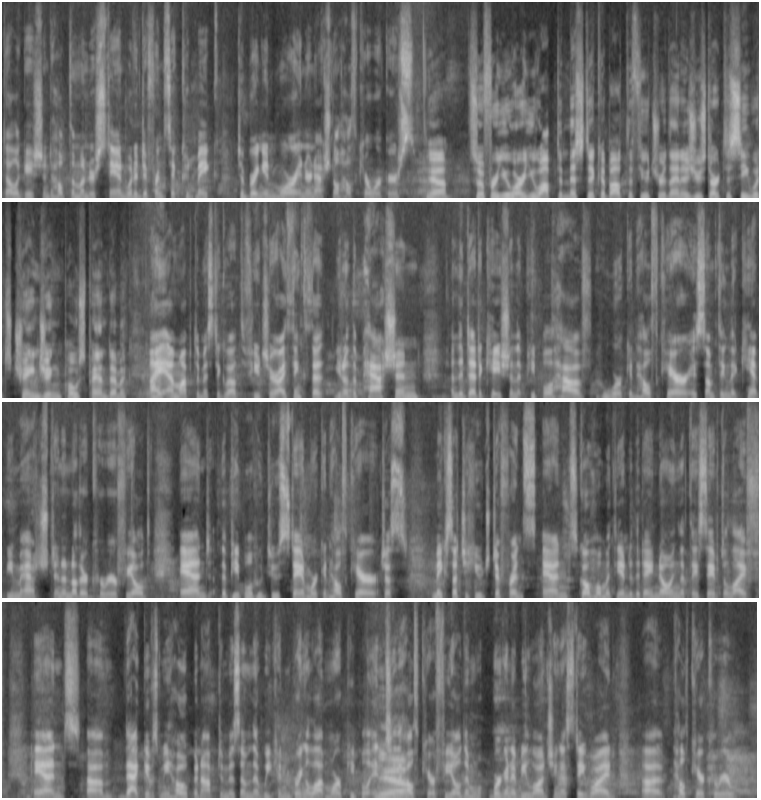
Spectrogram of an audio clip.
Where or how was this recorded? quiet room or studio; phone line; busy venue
busy venue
